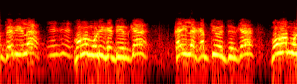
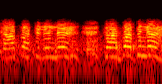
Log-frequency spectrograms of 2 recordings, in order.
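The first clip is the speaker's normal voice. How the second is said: muffled cry from well; 9 dB quieter than usual. Acted. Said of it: "ஏன் கத்துற?".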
